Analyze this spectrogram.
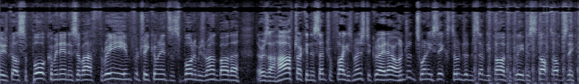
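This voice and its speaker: A man giving rapid live play-by-play commentary on a video game match at a LAN event. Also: sits high. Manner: rapid play-by-play, chuckles often. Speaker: esports commentator. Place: noisy LAN event hall.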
